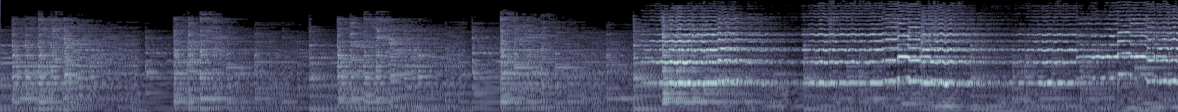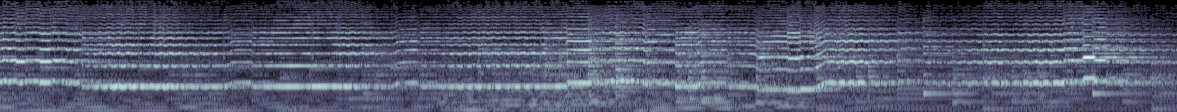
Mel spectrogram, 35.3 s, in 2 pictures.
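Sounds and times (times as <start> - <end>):
violin: 0.0 - 35.3.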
